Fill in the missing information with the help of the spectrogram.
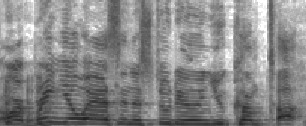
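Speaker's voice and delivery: mock call-out. Real, not acted. Calling out a troll.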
